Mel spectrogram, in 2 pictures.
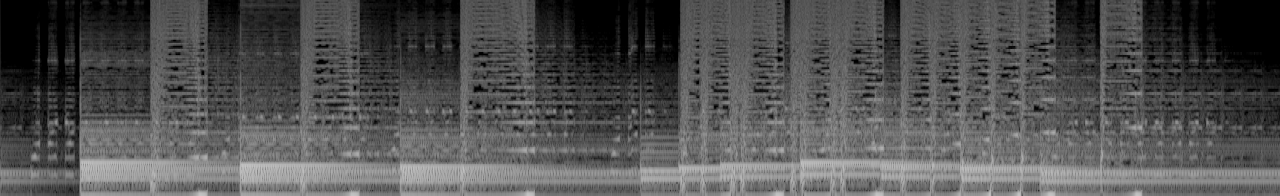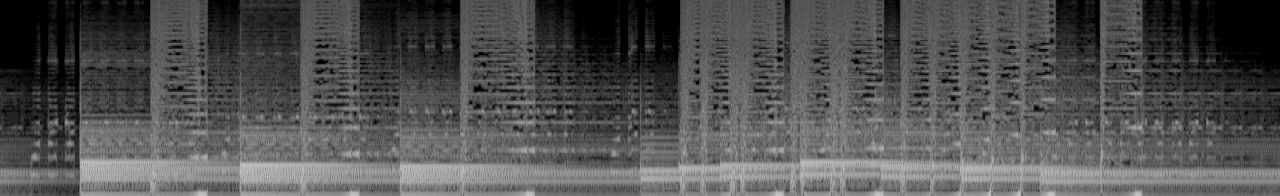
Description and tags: Horribly distorted horn sound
